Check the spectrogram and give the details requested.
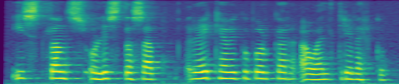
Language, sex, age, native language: Icelandic, female, 40-49, Icelandic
